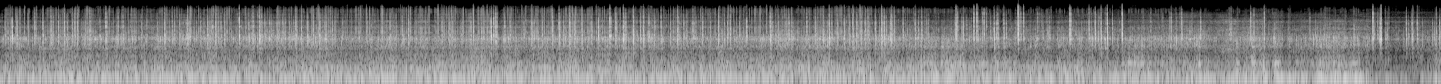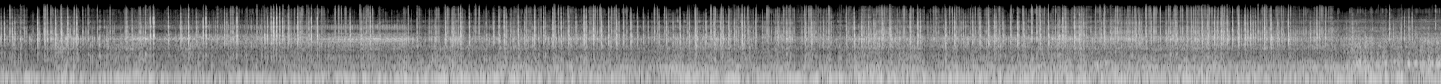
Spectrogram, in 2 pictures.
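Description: Haibike mountain bike rolling fast down a loose gravel track: a steady rumble of tyres on stones mixed with wind on the handlebar-mounted microphone, with constant small rattles and clicks from the bike. It drops briefly about halfway through.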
